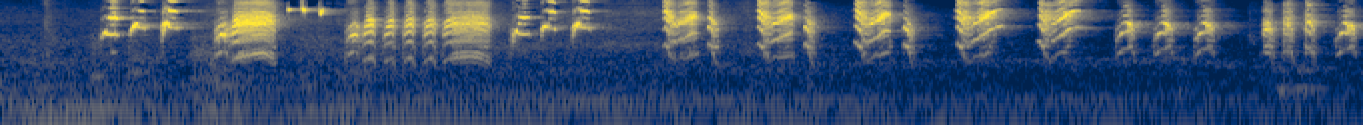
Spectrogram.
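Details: Long-tailed shrike pouring out a busy repertoire-rich song meant to provoke other shrikes to sing: loud scratchy chatter, brief nasal slurs and a run of sharp downward-sweeping notes in quick succession.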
